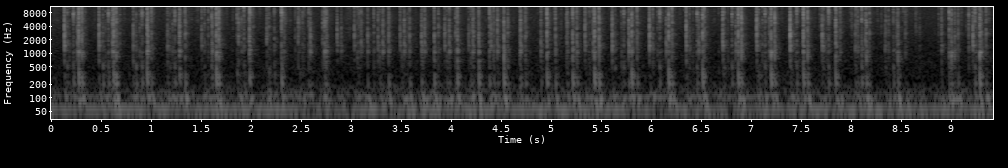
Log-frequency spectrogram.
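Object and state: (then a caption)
Cardboard box. Fingertips of both hands rapidly tap and drum on the top of a small, closed, red printed cardboard game-console box with its contents inside, resting on a bed. A fast, uneven stream of short, dry, crisp taps runs throughout, each dying away almost instantly, over a steady low hum.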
